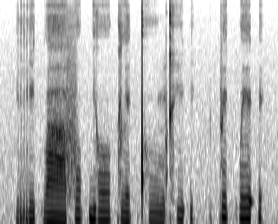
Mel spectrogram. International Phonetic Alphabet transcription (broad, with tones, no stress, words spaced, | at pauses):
ri˨˩t̚waː˩˦fo˥˩k̚ joː˦˥ kle˨˩k̚pʰuː˨˩mkʰi˥˩ʔ | pe˥˩k̚we˥˩ʔ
